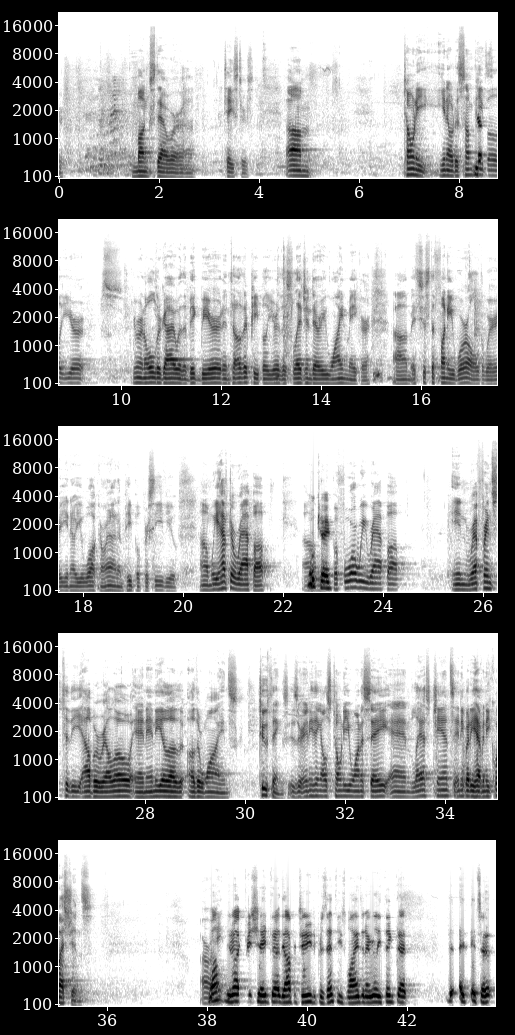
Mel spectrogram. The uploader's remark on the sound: This episode of HRN On Tour comes to you live from Raw Wine 2023 in East Williamsburg, Brooklyn. This episode of HRN On Tour comes to you live from Raw Wine 2023 in East Williamsburg, Brooklyn. Taking place at 99 Scott , this ‘Speakers’ Corner’ event. The audience tastes his 1980 vintage.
